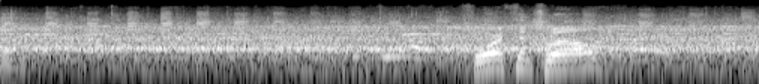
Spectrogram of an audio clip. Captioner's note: cheering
